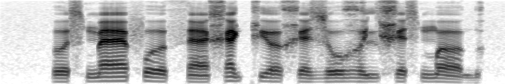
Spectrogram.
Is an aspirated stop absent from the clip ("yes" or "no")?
yes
